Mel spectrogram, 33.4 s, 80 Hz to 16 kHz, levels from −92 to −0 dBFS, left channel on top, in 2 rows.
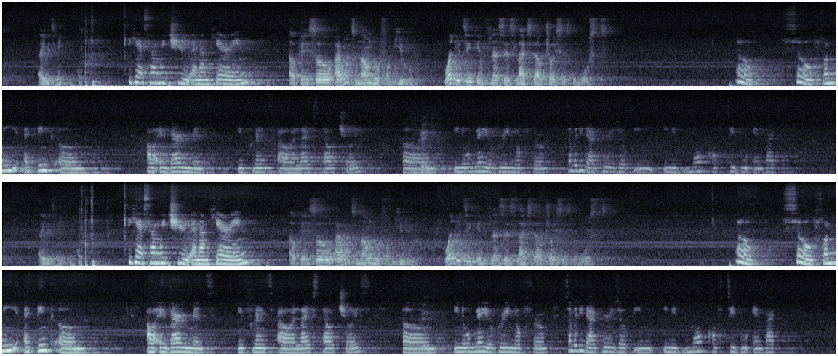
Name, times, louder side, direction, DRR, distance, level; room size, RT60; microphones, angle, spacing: voice 1, 0.7-1.3 5.7-8.3 8.8-12.1 24.9-25.3, left 3 dB, 70° left, 5 dB, 0.7 m, -28 dB
voice 2, 1.4-1.9 2.4-5.3 8.7-8.8 14.5-15.2 15.6-18.5 19.6-20.7 21.4-23.9 24.7-25.4 25.7-27.6 28.0-32.1, right 5 dB, 40° right, 15 dB, 0.3 m, -25 dB
19.0 x 14.0 x 3.5 m, 2.4 s
head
